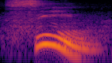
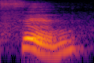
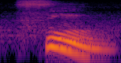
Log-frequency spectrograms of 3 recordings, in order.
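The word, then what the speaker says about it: שׂ: that's fine okay we don't have to have pronunciation perfect over time it will improve okay the next letter is seen not sin seen this is a long I sound seen okay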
